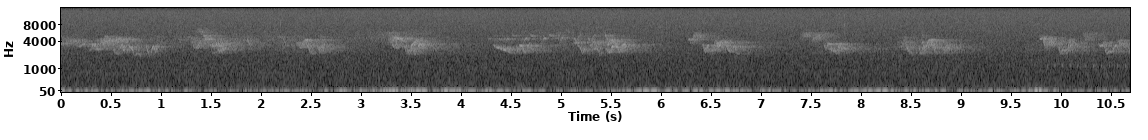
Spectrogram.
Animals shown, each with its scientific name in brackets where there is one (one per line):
Pileated Woodpecker (Dryocopus pileatus)
Chimney Swift (Chaetura pelagica)
Red-eyed Vireo (Vireo olivaceus)
Black-throated Blue Warbler (Setophaga caerulescens)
